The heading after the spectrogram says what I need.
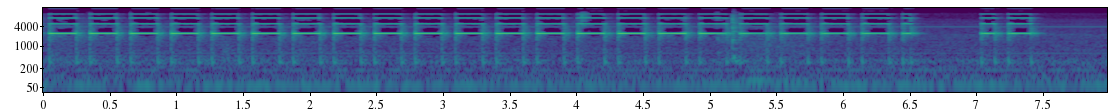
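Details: Dialysis machine under repair for persistent conductivity failure, 12-volt and BP cuff problems, with boards swapped and a sending-data mismatch: fast, regular high-pitched beeping about 200 a minute, briefly stopping then resuming; dialysis machine alarm.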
